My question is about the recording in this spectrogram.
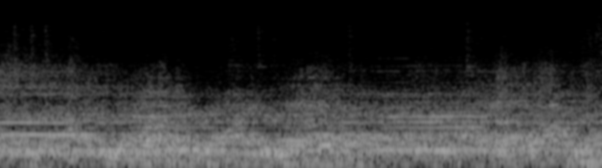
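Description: Large improvising orchestra playing a dense, sustained collective texture: many overlapping held tones at once, with a few pitches sliding.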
